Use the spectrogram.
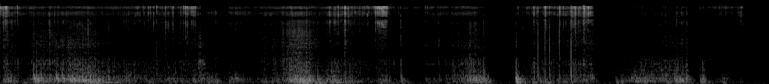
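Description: Fingertips and nails scratch and rub across a solid, beige, knockdown-textured painted drywall interior wall. The result is a dry, rasping scrape with a tearing quality, heard in long continuous strokes with brief silent pauses near the end.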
